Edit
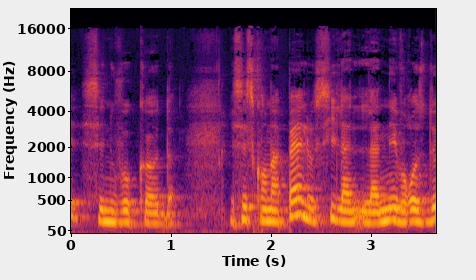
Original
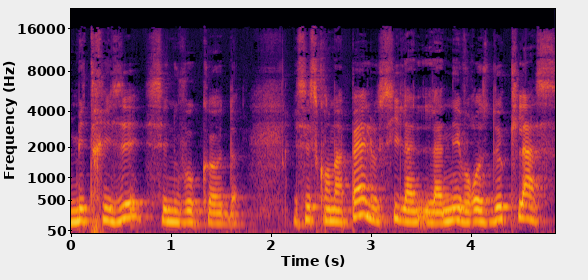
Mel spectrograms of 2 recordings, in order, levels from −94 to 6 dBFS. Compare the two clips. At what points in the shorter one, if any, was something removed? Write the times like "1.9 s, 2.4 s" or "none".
none

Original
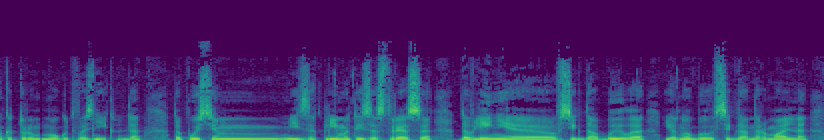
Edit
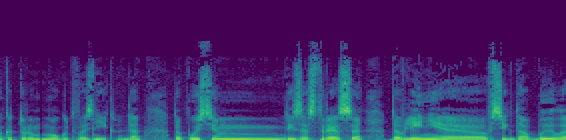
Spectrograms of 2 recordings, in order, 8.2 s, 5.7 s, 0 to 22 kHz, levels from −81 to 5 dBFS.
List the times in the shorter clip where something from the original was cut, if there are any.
2.8 s

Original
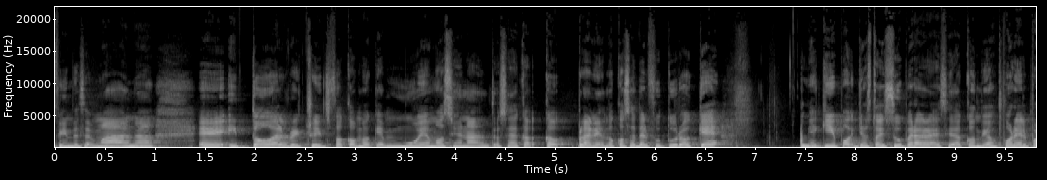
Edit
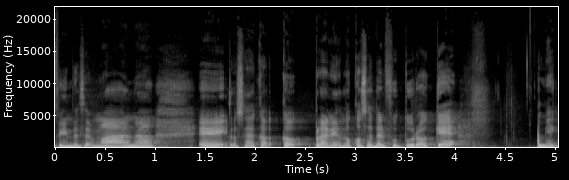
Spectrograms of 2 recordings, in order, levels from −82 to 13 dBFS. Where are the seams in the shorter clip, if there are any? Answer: 1.7 s

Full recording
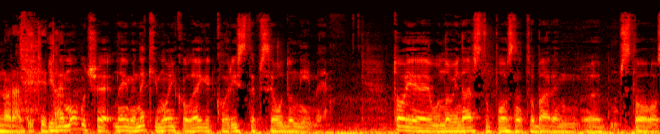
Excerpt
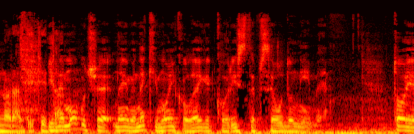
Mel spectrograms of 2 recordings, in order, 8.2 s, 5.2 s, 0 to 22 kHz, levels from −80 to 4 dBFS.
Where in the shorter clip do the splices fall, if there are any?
none

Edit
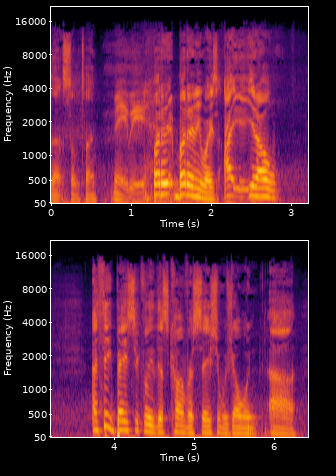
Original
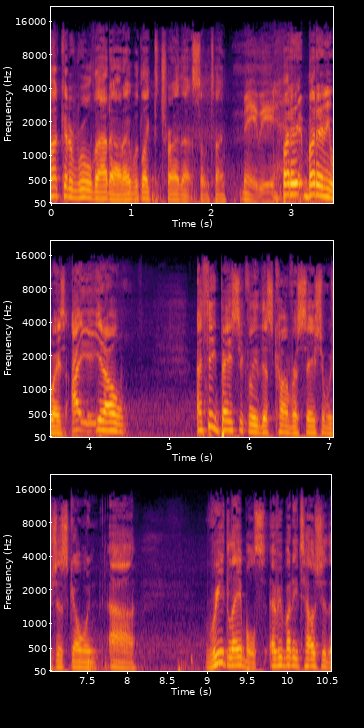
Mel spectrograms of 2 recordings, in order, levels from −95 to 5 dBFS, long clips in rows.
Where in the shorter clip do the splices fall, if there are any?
5.4 s

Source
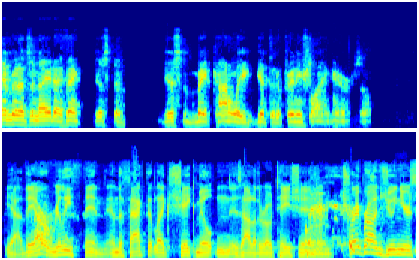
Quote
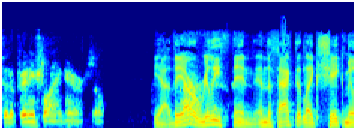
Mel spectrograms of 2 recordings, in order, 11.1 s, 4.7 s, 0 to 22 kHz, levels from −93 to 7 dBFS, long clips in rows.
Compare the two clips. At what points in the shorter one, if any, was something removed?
none

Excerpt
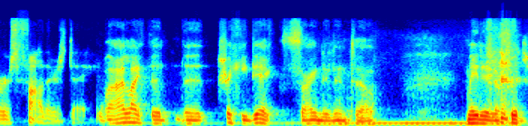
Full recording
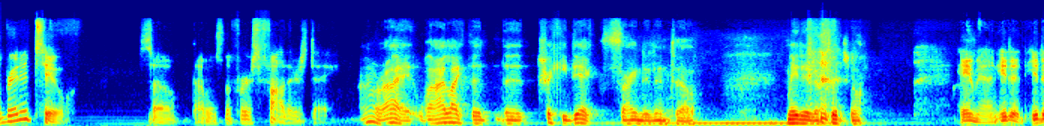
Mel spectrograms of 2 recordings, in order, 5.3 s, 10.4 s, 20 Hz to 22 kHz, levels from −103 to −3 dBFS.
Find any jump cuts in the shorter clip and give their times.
1.0 s

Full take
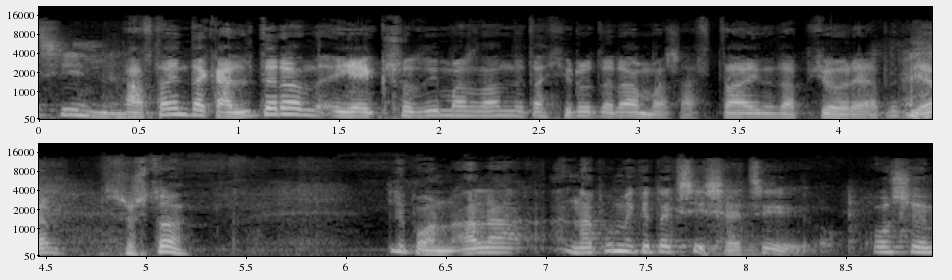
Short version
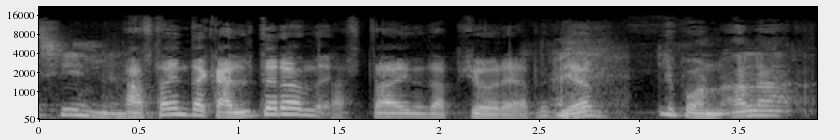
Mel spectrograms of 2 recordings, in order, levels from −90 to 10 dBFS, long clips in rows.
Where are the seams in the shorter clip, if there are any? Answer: 1.4 s, 2.9 s

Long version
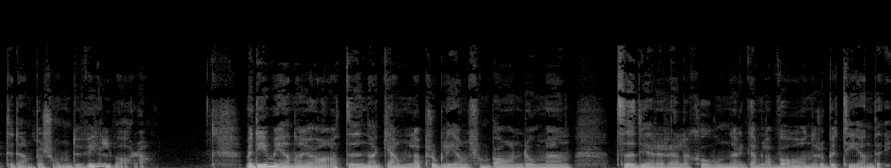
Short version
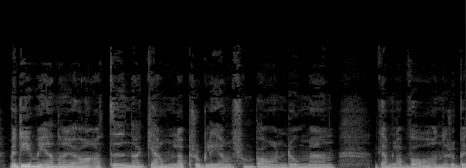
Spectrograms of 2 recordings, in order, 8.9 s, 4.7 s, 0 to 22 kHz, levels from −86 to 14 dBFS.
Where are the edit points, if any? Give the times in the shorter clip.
3.8 s

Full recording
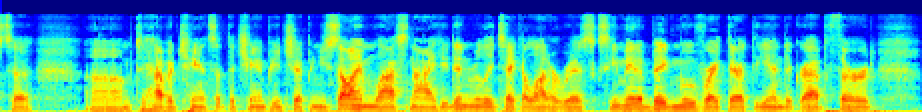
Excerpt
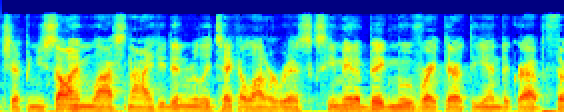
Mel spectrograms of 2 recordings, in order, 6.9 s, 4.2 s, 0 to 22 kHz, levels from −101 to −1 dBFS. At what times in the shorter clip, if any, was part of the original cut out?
none

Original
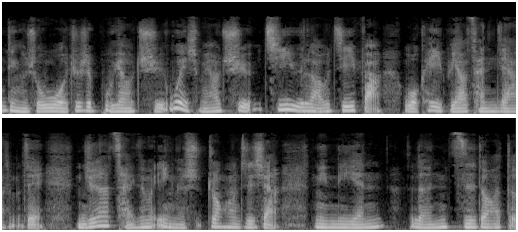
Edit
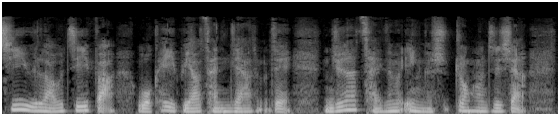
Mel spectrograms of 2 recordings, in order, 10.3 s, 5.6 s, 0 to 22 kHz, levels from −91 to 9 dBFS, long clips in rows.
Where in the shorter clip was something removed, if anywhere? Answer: none

